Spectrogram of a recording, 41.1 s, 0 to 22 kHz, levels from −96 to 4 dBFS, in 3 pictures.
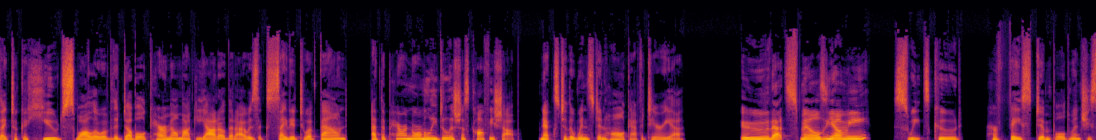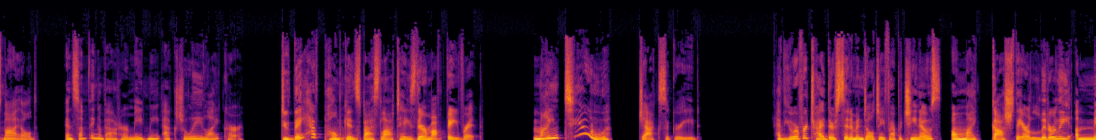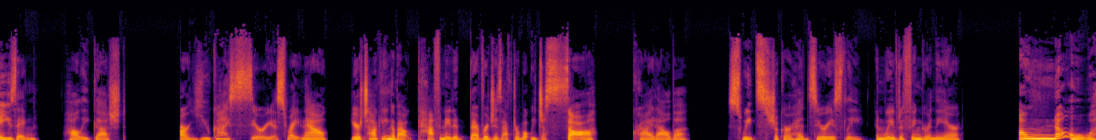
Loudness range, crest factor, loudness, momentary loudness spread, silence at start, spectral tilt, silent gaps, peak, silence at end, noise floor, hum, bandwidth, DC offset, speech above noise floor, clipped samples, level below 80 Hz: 6 LU; 18 dB; -21 LUFS; 12 LU; 0 s; -4.5 dB/octave; none; -4 dBFS; 0 s; -85 dBFS; none; 17.5 kHz; under 0.1%; 65 dB; under 0.1%; -70 dBFS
